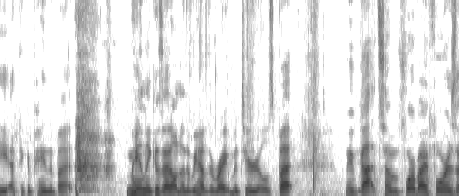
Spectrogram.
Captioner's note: laughing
